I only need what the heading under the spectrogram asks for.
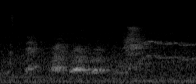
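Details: Shiba Inu puppies, 30 days old, give short, soft whimpering cries that rise into a thin, drawn-out whine near the end, over a quiet room hum.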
